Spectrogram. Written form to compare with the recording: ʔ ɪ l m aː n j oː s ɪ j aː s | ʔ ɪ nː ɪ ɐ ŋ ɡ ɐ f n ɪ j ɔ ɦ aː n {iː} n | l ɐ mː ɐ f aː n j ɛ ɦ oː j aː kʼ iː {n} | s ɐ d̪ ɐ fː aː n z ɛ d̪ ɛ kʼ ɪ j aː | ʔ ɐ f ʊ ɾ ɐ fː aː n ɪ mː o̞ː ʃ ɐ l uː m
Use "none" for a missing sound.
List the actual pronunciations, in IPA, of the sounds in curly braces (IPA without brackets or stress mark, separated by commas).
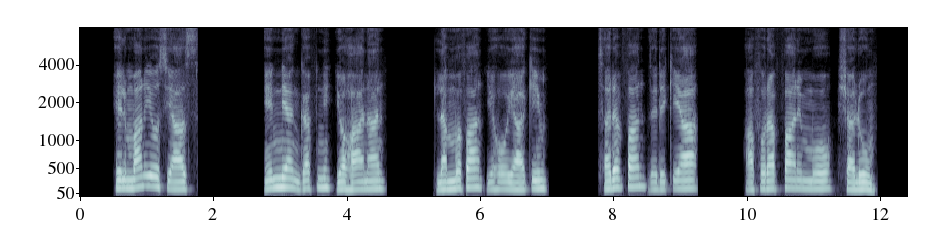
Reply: aː, m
